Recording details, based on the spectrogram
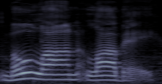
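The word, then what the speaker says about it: Molon Labe: it looks like this in an American English it is usually pronounced Molan Labe so what on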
